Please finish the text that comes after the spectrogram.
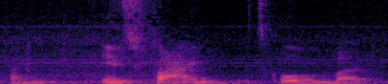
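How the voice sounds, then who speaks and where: A man in his thirties from Rica, speaking English, giving a friendly conference talk with frequent small laughs and pauses while he searches for words. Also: on the low side, a little mellow, a little hiss or hum, low-quality recording. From Costa Rica.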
